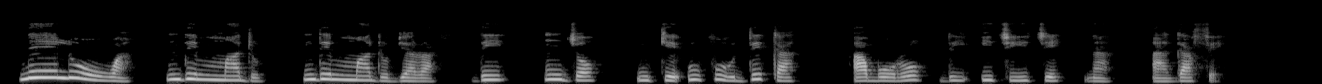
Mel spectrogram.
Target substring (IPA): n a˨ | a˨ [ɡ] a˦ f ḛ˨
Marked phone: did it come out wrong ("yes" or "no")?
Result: no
